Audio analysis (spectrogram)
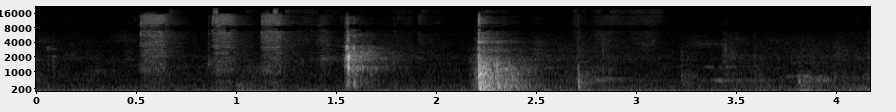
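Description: Pam cooking spray is spritzed onto a pan to grease it in a couple of quick hissing bursts. Soft clicks and handling noises come before them in a quiet kitchen.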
